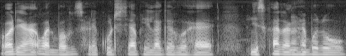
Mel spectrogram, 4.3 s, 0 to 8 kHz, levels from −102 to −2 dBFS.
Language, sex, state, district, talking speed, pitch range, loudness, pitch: Hindi, male, Jharkhand, Palamu, 210 wpm, 110-120 Hz, -20 LUFS, 115 Hz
